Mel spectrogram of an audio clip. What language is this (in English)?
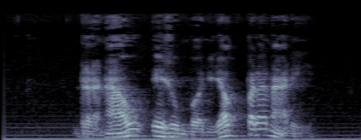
Catalan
